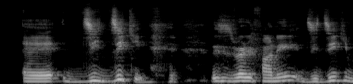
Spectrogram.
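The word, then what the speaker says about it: τζατζίκι: Okay, and the last consonant cluster is tough zeta. Okay, that it gives us like jaki. Jaki is the fireplace. Okay, jaki z, or tzatziki, the sauce that we use basically inside the souvlaki, or tzatziki.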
